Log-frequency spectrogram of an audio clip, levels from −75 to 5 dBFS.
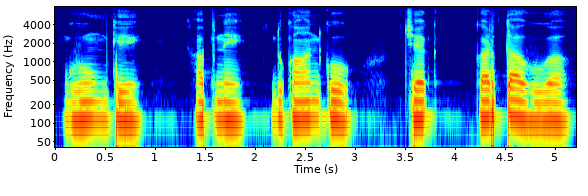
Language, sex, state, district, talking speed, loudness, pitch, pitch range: Hindi, male, Madhya Pradesh, Bhopal, 90 wpm, -16 LUFS, 110 Hz, 110-115 Hz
